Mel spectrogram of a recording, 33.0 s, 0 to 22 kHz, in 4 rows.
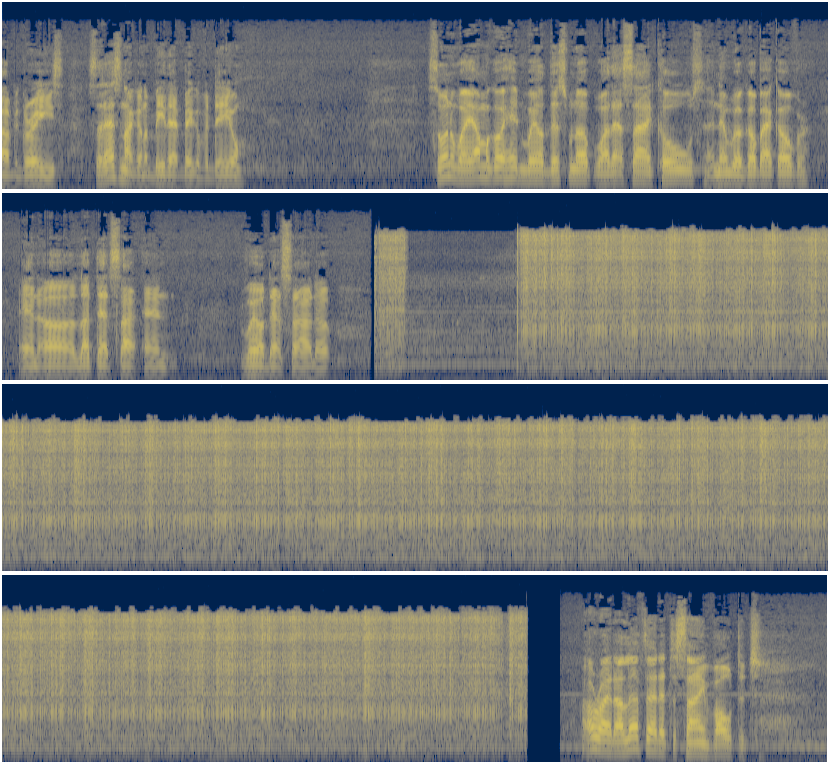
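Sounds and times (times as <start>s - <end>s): welding arc crackling: 11.9s - 12.4s, 13.4s - 30.1s.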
